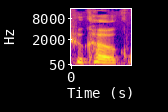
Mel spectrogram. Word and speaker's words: Huqoq: It's at a site called Hukoke, which is spelled H-U-Q-O-Q.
